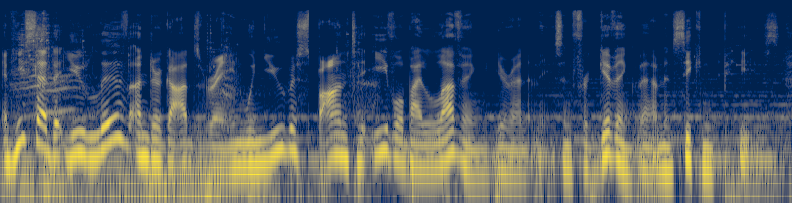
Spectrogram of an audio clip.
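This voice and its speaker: A man's voice: medium pitch, big pitch swings, moderate pace, hardly any pauses. A man co-hosting an educational video, giving scripted but conversational explanations with emphatic phrasing. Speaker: explainer, co-host of an educational Bible video series. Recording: music bed behind the voice. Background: clear background music.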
